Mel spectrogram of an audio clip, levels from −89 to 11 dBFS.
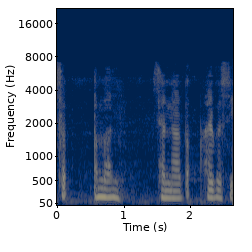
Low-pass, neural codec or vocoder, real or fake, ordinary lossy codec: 7.2 kHz; codec, 44.1 kHz, 3.4 kbps, Pupu-Codec; fake; MP3, 48 kbps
